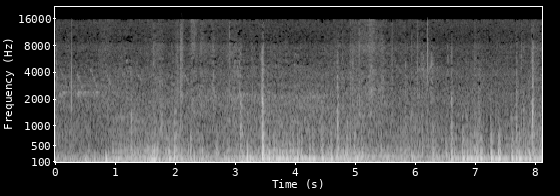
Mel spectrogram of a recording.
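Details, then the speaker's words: VW Saveiro Cross with the engine off, steering wheel being turned: a dry, drawn-out creak and scattered knocking clicks from the right front suspension; a steering-linked suspension creak, with other rear and rattling noises noted and the car not yet lifted. "tem um toque toque tem um rangido né quando esta o volante tem esse toque toque"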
